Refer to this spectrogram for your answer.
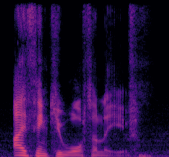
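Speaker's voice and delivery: very stern, severe, firm. Voicing a church leader telling a player to leave: very stern voice. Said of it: "and then very sternly says".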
